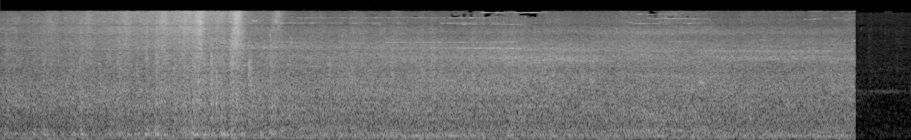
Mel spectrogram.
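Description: A train running, a loud steady rumble with a few sharp clicks about two seconds in; it cuts off suddenly near the end.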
